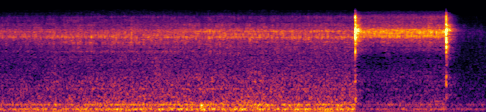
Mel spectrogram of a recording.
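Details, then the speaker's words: Kodak Retina camera shutter self-timer after servicing; thin steady high buzz for about three and a half seconds, then clean shutter click; self-timer runs down fully; normal self-timer run-down. "certainly does that seemed pretty good too we'll try that again sounds good to me"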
